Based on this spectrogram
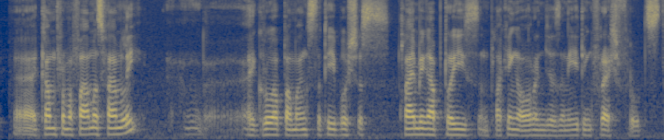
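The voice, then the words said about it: Strong accent. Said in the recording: “My kids tell me I do have a strong accent.”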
